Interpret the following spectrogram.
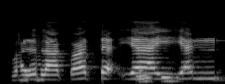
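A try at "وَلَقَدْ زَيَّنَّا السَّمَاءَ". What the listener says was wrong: Bukan yayan, zayyan. Walaqad zayyana sama.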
